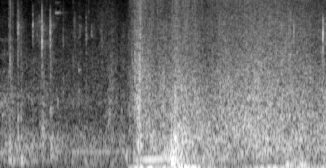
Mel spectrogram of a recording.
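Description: Water splashes loudly as a body drops into it.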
